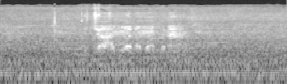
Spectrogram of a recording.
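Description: A monkey lets out a short, high squeal.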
